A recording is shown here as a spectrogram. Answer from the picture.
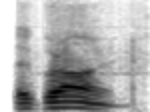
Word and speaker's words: Legrand: Legrand. It's actually pronounced Legrand. I was wondering if it was Legrand. Oh, Legrand. Not grown. Glone.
